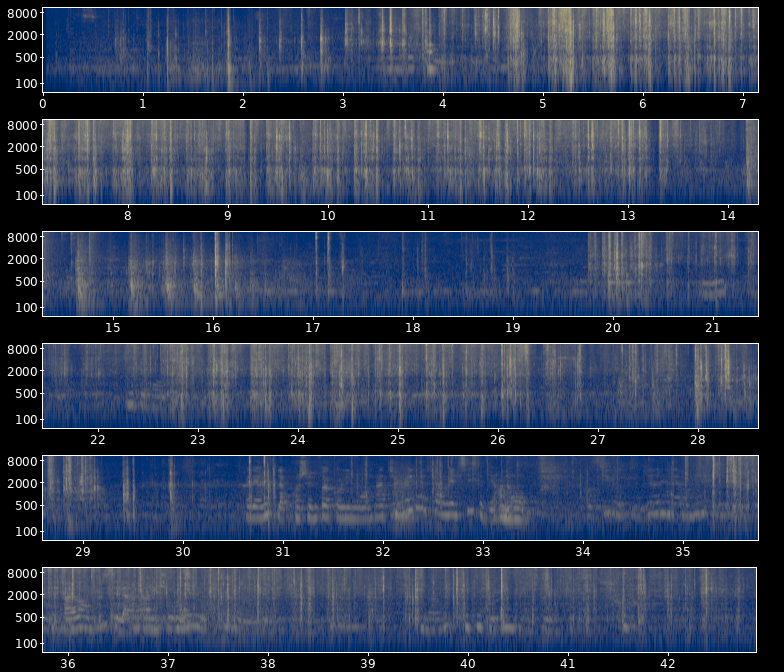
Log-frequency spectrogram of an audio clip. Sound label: sound of bank notes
